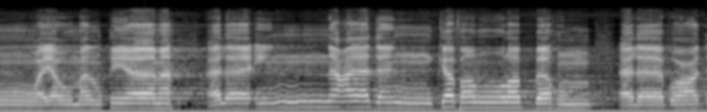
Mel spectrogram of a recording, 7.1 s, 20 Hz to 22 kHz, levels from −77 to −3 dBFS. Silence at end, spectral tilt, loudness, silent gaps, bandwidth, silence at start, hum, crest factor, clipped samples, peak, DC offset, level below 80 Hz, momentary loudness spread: 0 s; -1.5 dB/octave; -16 LUFS; none; 16.5 kHz; 0 s; none; 18 dB; under 0.1%; 0 dBFS; 0.1%; -32 dBFS; 10 LU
